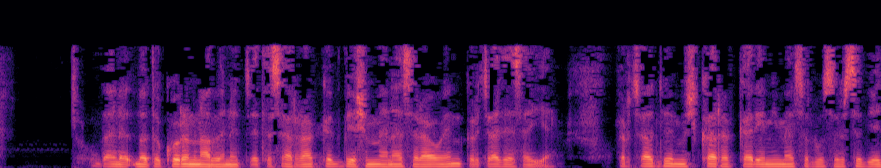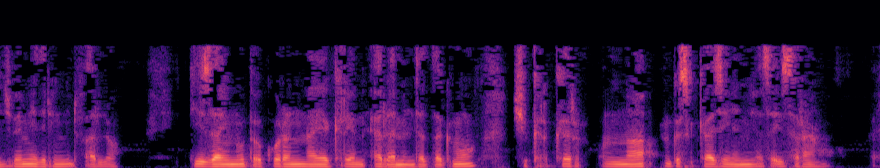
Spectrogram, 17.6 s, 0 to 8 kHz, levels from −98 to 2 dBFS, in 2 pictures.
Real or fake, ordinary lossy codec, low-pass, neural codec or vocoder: fake; MP3, 24 kbps; 7.2 kHz; codec, 16 kHz in and 24 kHz out, 0.8 kbps, FocalCodec, streaming, 65536 codes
